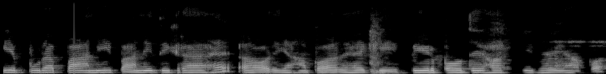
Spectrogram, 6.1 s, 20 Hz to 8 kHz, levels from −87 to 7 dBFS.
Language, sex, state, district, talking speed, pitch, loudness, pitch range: Hindi, female, Bihar, Purnia, 190 wpm, 195 Hz, -26 LUFS, 190-205 Hz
